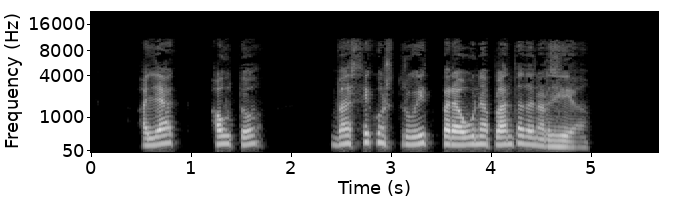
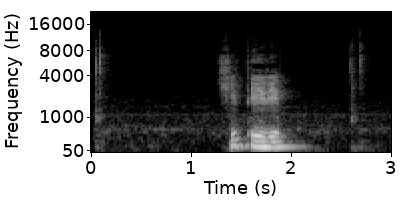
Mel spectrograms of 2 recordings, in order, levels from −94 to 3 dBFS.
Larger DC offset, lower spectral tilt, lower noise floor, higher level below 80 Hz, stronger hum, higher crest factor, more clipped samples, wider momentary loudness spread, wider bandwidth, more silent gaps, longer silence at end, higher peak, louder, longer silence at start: neither; about the same, -7 dB/octave vs -7.5 dB/octave; first, under -90 dBFS vs -67 dBFS; second, -72 dBFS vs -60 dBFS; neither; about the same, 20 dB vs 18 dB; neither; second, 9 LU vs 27 LU; first, 11 kHz vs 7.8 kHz; first, 2.32-2.36 s vs none; second, 0.75 s vs 0.9 s; first, -4 dBFS vs -8 dBFS; about the same, -22 LUFS vs -22 LUFS; second, 0.5 s vs 1.35 s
